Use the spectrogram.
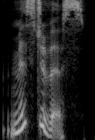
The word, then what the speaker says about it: mischievous: The answer is mischievous. Mischievous. I typically think of mischievous. Do you? Yeah, that's how a lot of people say it. But the actual right way to say it is mischievous.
